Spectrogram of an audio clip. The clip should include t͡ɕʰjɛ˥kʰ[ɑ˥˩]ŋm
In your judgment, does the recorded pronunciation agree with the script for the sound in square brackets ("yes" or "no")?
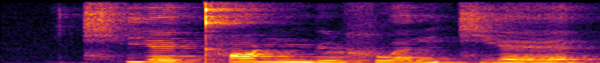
no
